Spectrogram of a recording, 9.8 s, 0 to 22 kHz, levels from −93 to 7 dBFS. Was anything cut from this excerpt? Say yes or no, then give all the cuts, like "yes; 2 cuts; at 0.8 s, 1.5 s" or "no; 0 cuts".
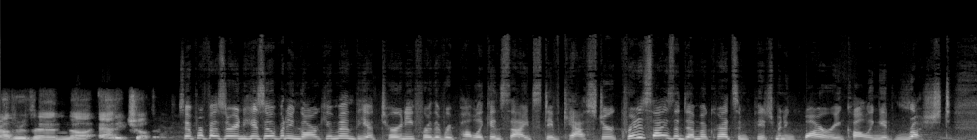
yes; 1 cut; at 1.7 s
